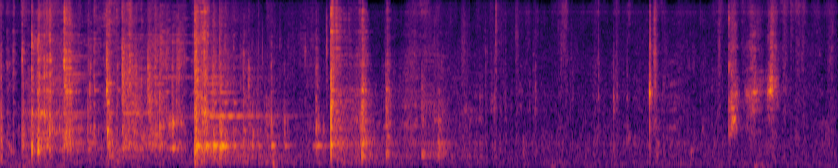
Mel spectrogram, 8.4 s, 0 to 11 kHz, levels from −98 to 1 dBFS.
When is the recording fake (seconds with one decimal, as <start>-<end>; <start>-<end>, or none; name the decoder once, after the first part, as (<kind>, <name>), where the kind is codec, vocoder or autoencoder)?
0.0-0.7 (vocoder, Vocos); 3.6-4.3; 5.2-8.4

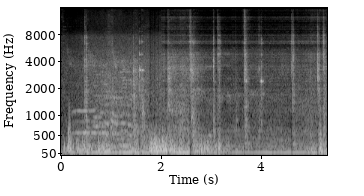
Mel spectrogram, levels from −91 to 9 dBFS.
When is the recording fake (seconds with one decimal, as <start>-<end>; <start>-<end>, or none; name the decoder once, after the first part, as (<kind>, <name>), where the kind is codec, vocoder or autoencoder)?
2.0-5.3 (codec, SNAC)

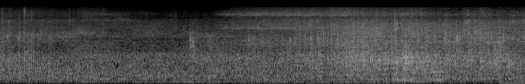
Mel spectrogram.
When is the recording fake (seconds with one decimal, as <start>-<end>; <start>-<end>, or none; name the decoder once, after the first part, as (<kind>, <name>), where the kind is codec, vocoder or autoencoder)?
none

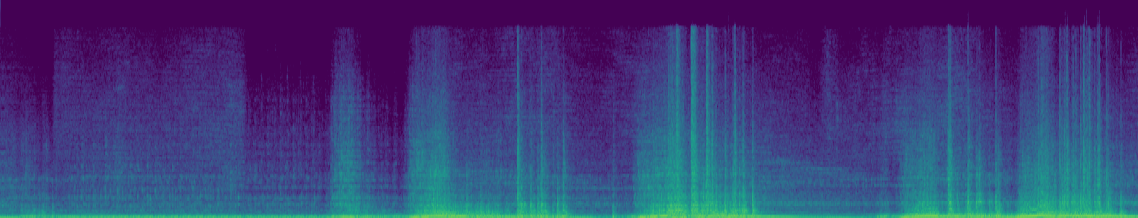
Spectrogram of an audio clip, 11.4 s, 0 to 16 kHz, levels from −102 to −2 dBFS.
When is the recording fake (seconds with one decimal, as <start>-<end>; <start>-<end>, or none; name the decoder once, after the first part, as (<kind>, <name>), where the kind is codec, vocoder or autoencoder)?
0.0-0.7 (autoencoder, DAC-VAE)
